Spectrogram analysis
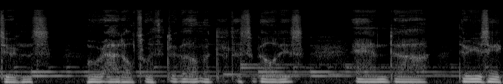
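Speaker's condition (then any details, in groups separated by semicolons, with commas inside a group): Parkinson's disease; Parkinson's disease diagnosed more than a decade ago, man in mid-60s; voice worn down by age and Parkinson's, self-conscious about how voice sounds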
